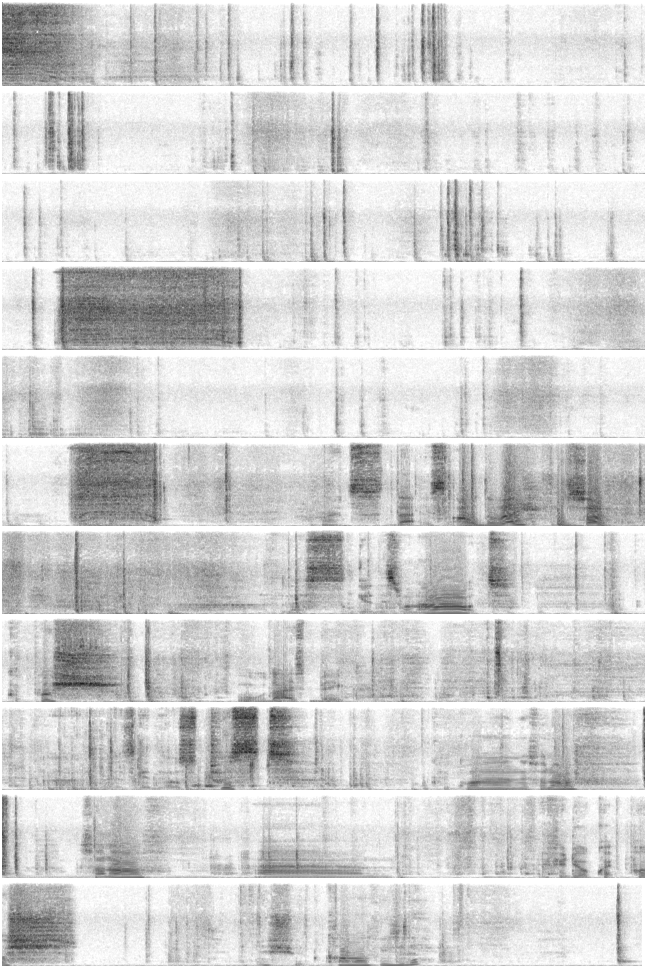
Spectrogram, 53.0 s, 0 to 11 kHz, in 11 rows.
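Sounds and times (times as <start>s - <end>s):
loud noisy burst: 0.0s - 0.8s, 14.9s - 16.3s, 24.6s - 25.4s
steady low hum: 0.0s - 53.0s.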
